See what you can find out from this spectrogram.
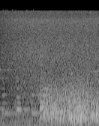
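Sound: heavy rain storm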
